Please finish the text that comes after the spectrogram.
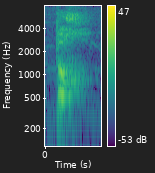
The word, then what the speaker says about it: doch: Por ejemplo, al final de palabra suele sonar como una J. Una J como la que conocemos nosotros. Como por ejemplo la palabra doch, que es una palabra con la que estás afirmando cosas cuando te dicen ¿has hecho algo? Y tú, doch, doch, lo he hecho.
